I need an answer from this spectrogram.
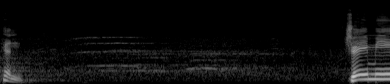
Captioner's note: audience cheering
